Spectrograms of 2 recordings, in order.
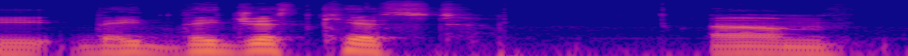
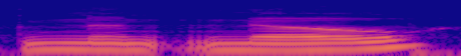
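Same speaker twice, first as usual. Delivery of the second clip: mock sad; 6 semitones higher than usual. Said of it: "sad little look".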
